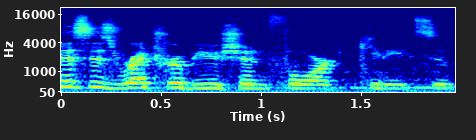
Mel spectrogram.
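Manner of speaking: normal talking voice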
